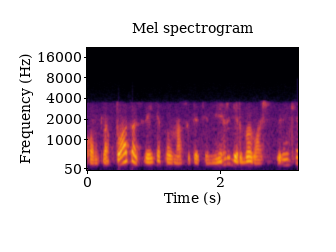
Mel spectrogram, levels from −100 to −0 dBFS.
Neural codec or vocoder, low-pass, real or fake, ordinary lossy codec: none; 7.2 kHz; real; AAC, 32 kbps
